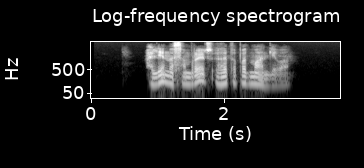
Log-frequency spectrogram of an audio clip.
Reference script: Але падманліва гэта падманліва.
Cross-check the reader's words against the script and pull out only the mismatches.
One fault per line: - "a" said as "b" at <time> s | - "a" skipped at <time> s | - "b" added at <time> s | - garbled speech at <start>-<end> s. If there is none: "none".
- "падманліва" said as "насамрэч" at 1.2 s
